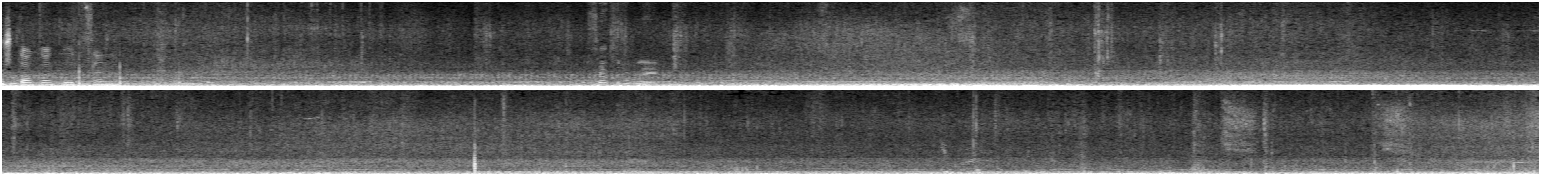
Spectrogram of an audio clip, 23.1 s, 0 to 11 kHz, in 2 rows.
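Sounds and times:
vehicle engine rumbling: 0:00.0 - 0:23.0.

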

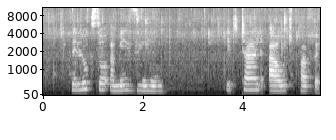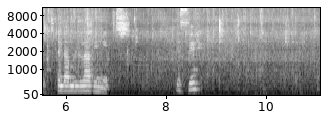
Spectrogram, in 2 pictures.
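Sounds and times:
chips sizzling in a frying pan: 0:00.0 - 0:11.0.

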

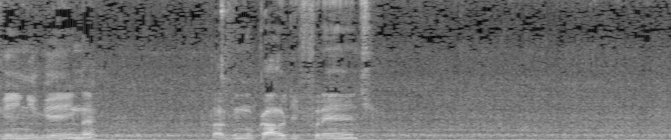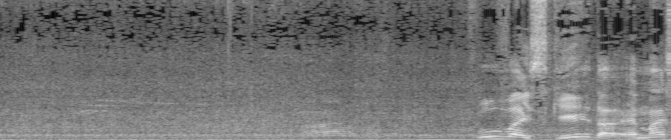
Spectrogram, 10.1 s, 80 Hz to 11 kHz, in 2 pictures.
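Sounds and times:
bus engine rumbling: 0:00.0 - 0:10.0.

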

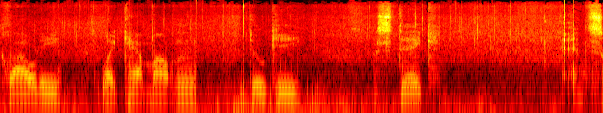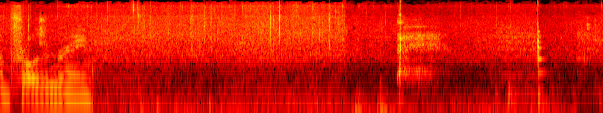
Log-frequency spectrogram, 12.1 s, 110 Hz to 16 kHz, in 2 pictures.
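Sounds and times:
frozen rain hissing: 0:00.0 - 0:12.0
wind rumbling on microphone: 0:00.0 - 0:12.0
person clearing throat: 0:10.0 - 0:10.4.

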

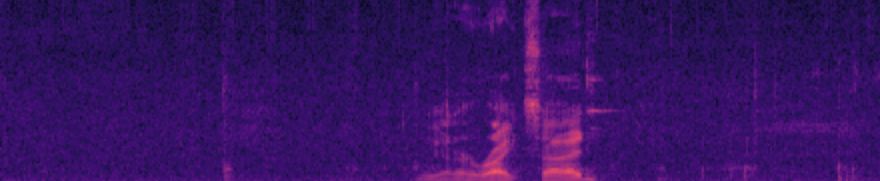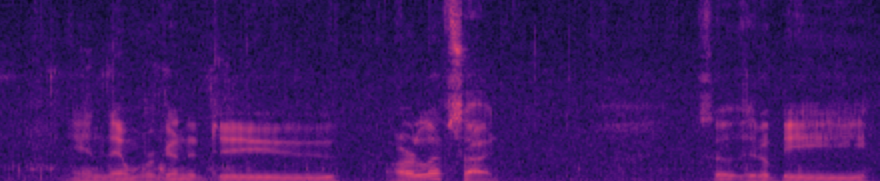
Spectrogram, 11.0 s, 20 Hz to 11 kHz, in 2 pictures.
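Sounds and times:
ribbon cables tapping and rustling: 0:04.0 - 0:07.5.

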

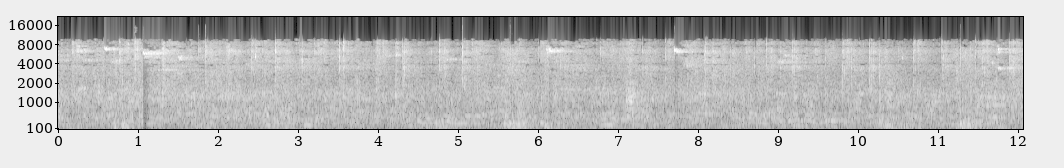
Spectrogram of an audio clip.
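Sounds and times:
busy hall noise: 0:00.0 - 0:12.0.

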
